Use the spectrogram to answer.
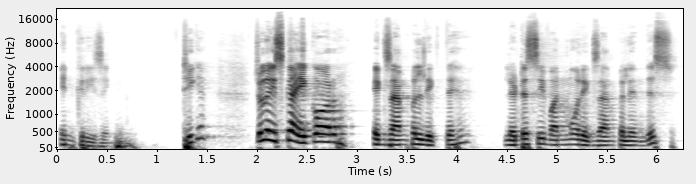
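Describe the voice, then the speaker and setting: A male physics teacher giving a board lecture, asking questions and quietly answering them himself. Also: mid-range voice, sing-song, a little slow. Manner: stretches out key answer words softly. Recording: reverberant room.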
